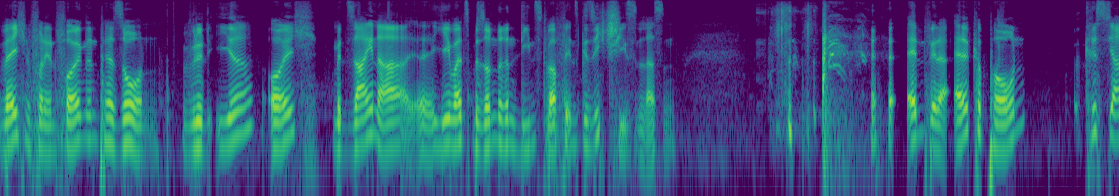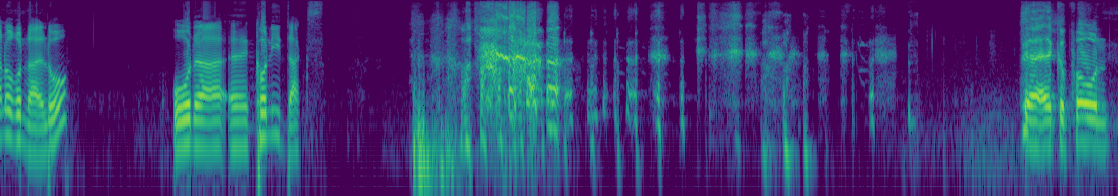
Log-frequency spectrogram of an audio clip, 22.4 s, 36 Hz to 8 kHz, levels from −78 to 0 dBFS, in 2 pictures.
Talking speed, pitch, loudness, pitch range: 80 wpm, 150 Hz, -19 LUFS, 140-175 Hz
